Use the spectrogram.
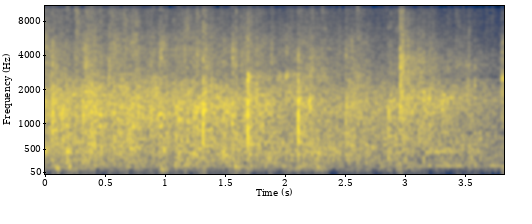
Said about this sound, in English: Can we give these boys a huge round of applause? Thank you so much for being up here.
